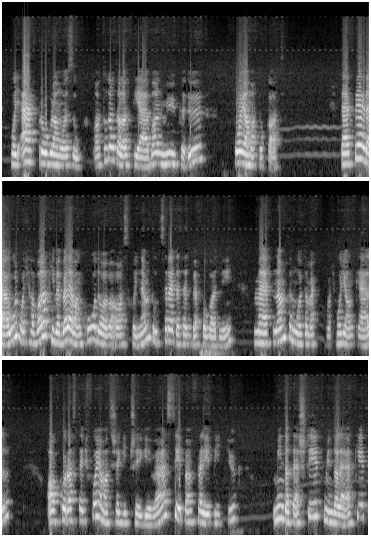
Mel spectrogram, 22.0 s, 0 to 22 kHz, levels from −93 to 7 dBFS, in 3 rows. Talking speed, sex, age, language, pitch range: 105 wpm, female, 30-49, Hungarian, 185-250 Hz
